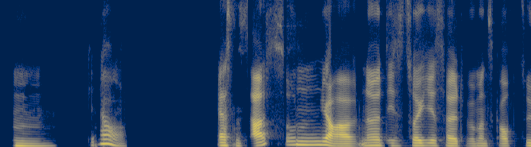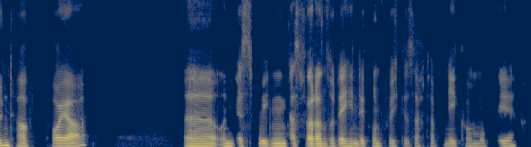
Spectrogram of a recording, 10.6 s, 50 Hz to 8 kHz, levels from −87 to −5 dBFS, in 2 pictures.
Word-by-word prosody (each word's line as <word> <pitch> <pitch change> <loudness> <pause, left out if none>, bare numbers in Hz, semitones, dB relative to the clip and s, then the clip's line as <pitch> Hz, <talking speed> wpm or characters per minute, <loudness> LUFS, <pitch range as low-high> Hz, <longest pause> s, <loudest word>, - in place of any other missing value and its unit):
Mhm, 130 -1 -2 0.3
genau. 225 - 0 0.9
1. 150 -3 +1
das 160 - +5
und 185 0 +1
ja, 125 -9 +7
ne, 150 +3 +1
dieses 140 -1 -11
Zeug 145 -1 +2
ist 140 0 -3
halt, 130 -1 +3
wenn 125 0 -11
man’s 130 0 -7
kauft, 130 0 -4
sündhaft 140 -2 -3
teuer, 140 +3 +1 0.9
äh, 130 -2 0
und 130 0 -5
deswegen 130 0 -3
das 130 0 -10
war 130 - +4
dann 125 0 +2
so 130 - -8
der 125 0 -1
Hintergrund, 130 +1 -7
wo - - -11
ich 130 - -12
gesagt 130 +1 -17
habe: 130 - -17
„Ne, 130 0 -8
komm, 130 -1 -13
okay.“ 130 +1 -10
130 Hz, 180 wpm, -24 LUFS, 130-140 Hz, 0.9 s, ja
